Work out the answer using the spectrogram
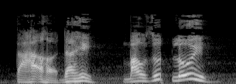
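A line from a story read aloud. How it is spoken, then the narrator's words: Shouted. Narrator (Vietnamese): Hét … Bách Cương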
